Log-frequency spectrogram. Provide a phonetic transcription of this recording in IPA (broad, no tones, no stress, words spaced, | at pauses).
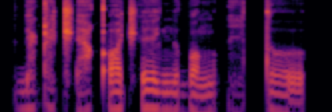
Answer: ɠɛ̤ʈɛ̤ t͡ʃʼɛ̤ qʼɒt͡ʃʼeːlʲ nʊɠɒŋɔ ki̤tːɤː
